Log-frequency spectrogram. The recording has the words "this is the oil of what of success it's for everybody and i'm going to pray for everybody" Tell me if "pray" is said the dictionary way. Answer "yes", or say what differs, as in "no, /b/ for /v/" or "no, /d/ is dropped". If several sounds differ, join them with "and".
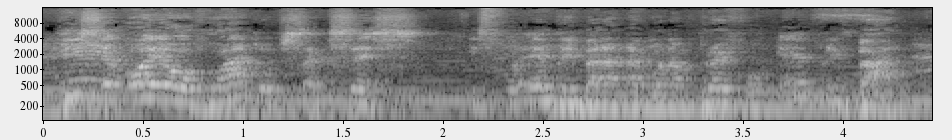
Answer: yes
